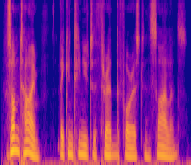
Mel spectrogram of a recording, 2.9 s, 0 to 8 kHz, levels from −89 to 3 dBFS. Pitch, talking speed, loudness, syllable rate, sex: 125 Hz, 230 wpm, -20 LUFS, 6.2 syllables/s, male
